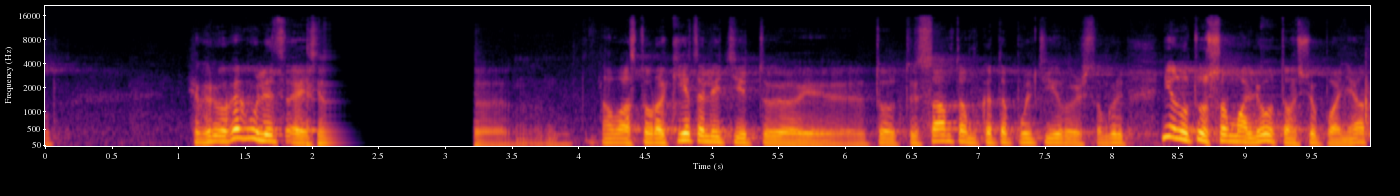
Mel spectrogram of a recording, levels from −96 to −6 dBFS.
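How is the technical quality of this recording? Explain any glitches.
The recording has two connected network faults early on, both within the first few seconds.

From 1.77 to 2.06 s there is repeated packet loss (robotic sound). Audio data failed to arrive four times in quick succession, and each hole was patched by stretching out the preceding sound. The gaps are short, the longest about 24 ms, totalling roughly 80 ms, but concealment covers about 29% of the stretch, so the sound turns choppy, with small pieces missing.

Immediately after, from 2.10 to 3.23 s, the audio cuts out for a little over a second, most likely a long network dropout in which nothing reached the receiver. The last sound is briefly carried on as a fading buzz or hiss, then about 0.9 s of silence follows before the audio resumes, with the content from that stretch gone rather than delayed.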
